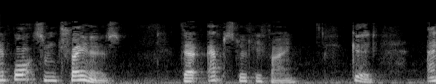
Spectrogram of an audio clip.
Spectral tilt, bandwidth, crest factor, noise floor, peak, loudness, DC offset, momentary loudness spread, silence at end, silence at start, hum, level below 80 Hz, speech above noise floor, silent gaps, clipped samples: -6.5 dB/octave; 8 kHz; 20 dB; -40 dBFS; 0 dBFS; -19 LUFS; under 0.1%; 18 LU; 0 s; 0 s; none; -42 dBFS; 22 dB; none; under 0.1%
